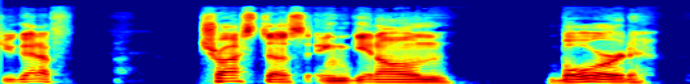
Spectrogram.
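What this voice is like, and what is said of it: Put-on Southern American accent. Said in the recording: “very Southern accent you use there.”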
